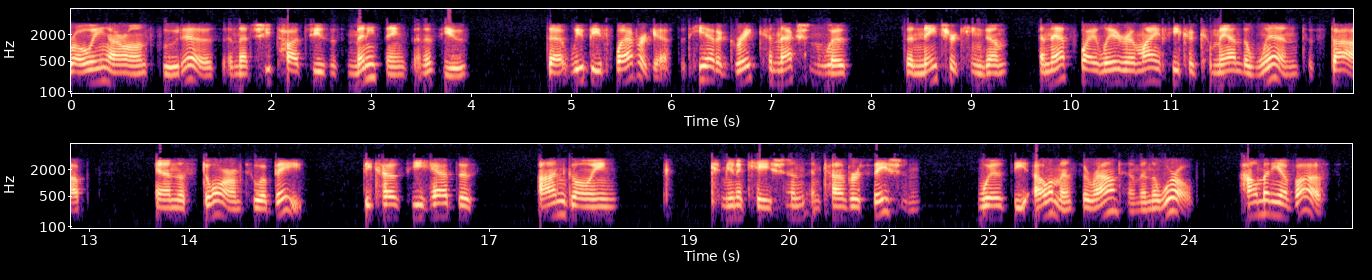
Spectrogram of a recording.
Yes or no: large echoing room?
no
